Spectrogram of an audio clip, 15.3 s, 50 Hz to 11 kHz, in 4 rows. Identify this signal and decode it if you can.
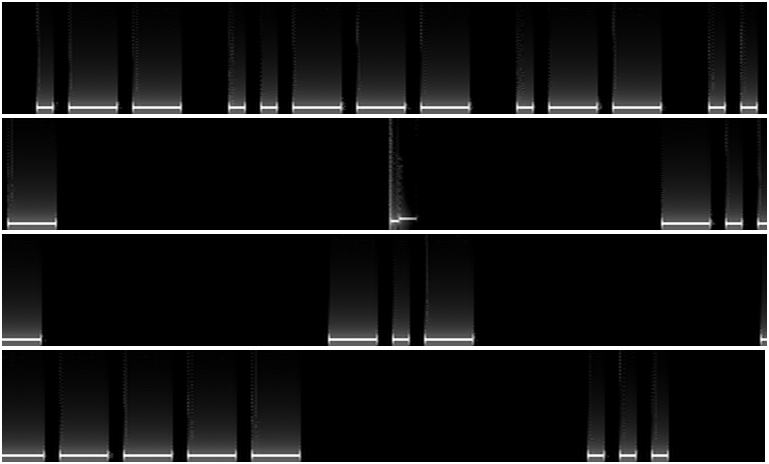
Morse code, heard as a keyed tone, about 15 wpm, spaced as for 8 wpm, 700 Hz. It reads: W2WU KK0S
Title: USA Call Signs - 4 Characters - 6x Character Spacing - 15wpm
